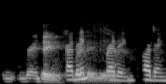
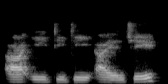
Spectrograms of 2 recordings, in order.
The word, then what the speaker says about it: Reading: In Reading. Reading. It's spelled Reading though, apologies. Which is a funny story. It's actually someone when the town was meant to spell Reading, so Redding, and the sign writer misspelt it, and that's why it's called Reading.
